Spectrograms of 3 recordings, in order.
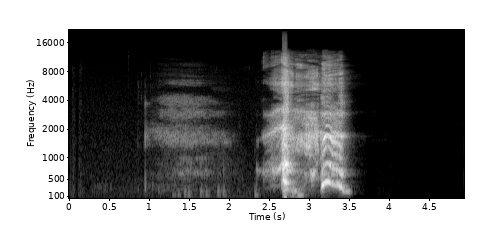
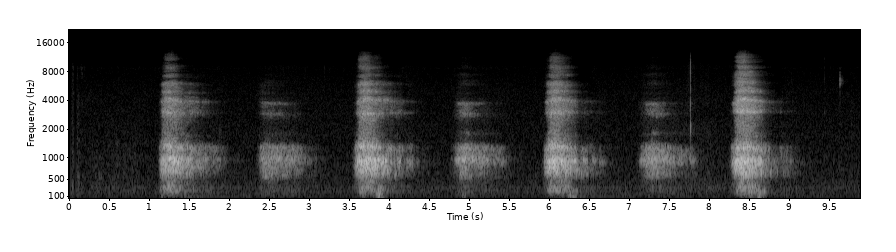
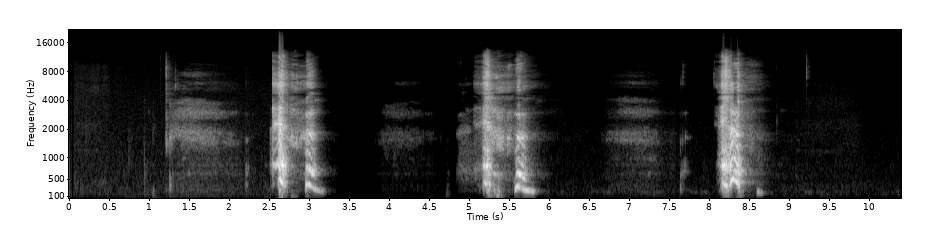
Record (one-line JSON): {"cough_length": "4.9 s", "cough_amplitude": 32768, "cough_signal_mean_std_ratio": 0.28, "exhalation_length": "9.9 s", "exhalation_amplitude": 4668, "exhalation_signal_mean_std_ratio": 0.39, "three_cough_length": "10.4 s", "three_cough_amplitude": 32768, "three_cough_signal_mean_std_ratio": 0.23, "survey_phase": "beta (2021-08-13 to 2022-03-07)", "age": "45-64", "gender": "Female", "wearing_mask": "No", "symptom_none": true, "smoker_status": "Never smoked", "respiratory_condition_asthma": false, "respiratory_condition_other": false, "recruitment_source": "REACT", "submission_delay": "2 days", "covid_test_result": "Negative", "covid_test_method": "RT-qPCR", "influenza_a_test_result": "Negative", "influenza_b_test_result": "Negative"}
